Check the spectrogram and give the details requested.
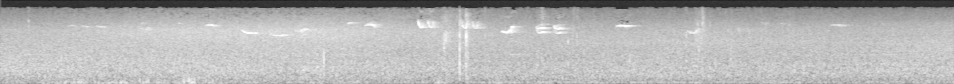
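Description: Small birds calling in short, high chirps, a cluster of them around the middle, over a steady background hiss.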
